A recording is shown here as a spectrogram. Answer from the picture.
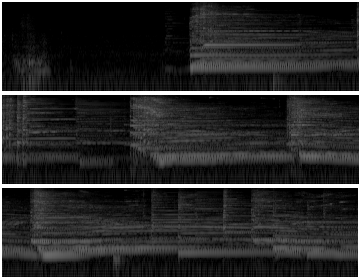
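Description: A wooden zither-type string instrument played in chords: after a quiet start, about six chords ring out across its strings, each left to ring on and fade before the next.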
